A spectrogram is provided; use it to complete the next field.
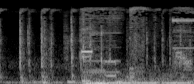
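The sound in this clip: Typing on a computer keyboard: a short run of irregular clicks and taps, with a few brief electronic tones mixed in, no voices.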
